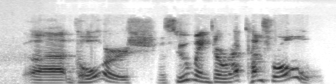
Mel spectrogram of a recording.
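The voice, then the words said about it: Goofy cartoon voice impression. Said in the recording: “what's your Goofy impression? ... The inclusion of the Gorsh really sold it. ... That was a quality impression”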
